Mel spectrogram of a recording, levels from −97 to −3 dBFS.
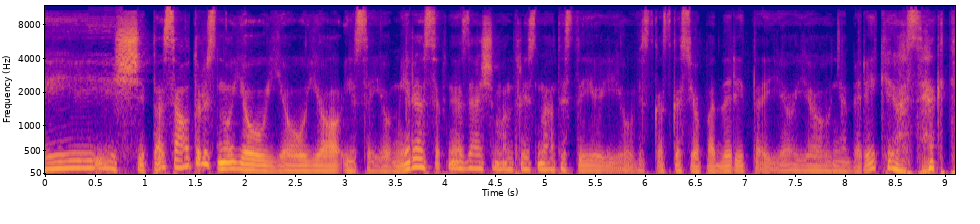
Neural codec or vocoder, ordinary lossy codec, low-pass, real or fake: none; Opus, 24 kbps; 10.8 kHz; real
